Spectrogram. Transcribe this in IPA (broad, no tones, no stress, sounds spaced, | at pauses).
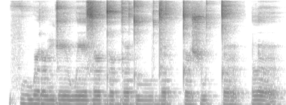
f u w ə˞ ɾ ə˞ ŋ ɡ eː w e z ə˞ d̪ ə˞ ɡ əː t uː d ə tː ə˞ ʃ u tː ə | l ə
